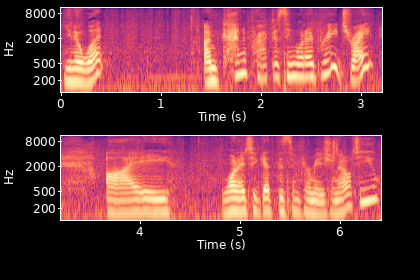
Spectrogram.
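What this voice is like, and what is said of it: Slightly out of breath. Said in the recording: “a tad bit out of breath as I'm talking here”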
